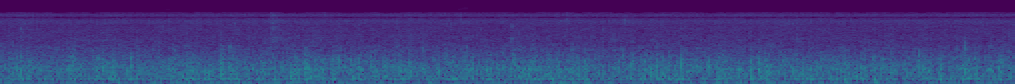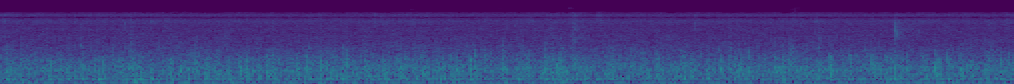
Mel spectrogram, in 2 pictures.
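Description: Steady rain-like hiss, with a few faint clinks of a spoon against a ceramic soup bowl.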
